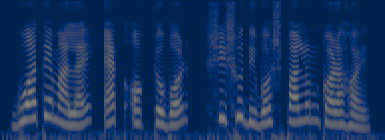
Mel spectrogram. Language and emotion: Bengali, neutral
